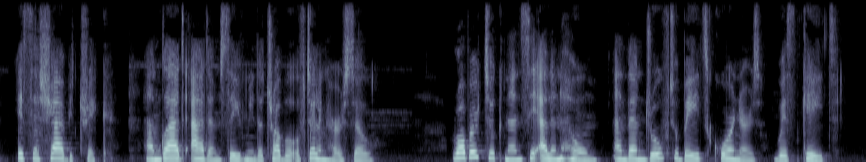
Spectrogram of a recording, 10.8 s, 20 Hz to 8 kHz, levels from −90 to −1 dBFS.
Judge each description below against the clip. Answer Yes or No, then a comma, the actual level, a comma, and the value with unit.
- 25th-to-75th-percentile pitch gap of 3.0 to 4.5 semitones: Yes, average, 3.4 semitones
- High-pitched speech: Yes, high, 215 Hz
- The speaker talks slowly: No, average, 155 wpm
